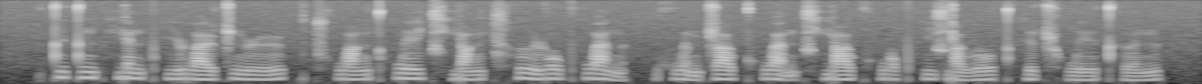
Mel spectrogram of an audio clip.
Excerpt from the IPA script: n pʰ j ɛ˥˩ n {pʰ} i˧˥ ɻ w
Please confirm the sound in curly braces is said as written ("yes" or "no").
yes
